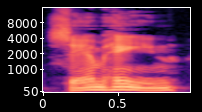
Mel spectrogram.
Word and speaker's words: Samhain: If you go back and rewatch Halloween 2, you will notice that Michael wrote Samhain, which is not how it's pronounced. It's Samhain, I believe.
